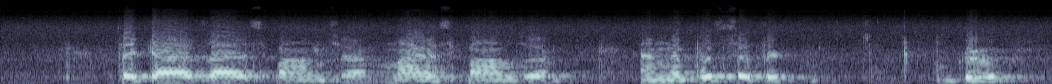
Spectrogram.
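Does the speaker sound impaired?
Yes: ALS (Lou Gehrig's disease); terminal, young onset, first sign abnormal walking; progressing, uses wheelchair, fell and cracked chin two years ago, no medication; sounds like having had a couple of drinks.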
